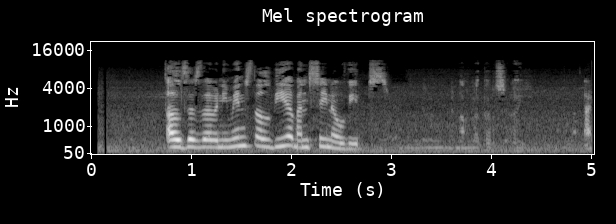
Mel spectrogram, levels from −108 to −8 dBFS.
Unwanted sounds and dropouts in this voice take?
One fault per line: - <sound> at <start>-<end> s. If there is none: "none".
none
